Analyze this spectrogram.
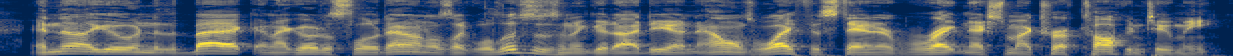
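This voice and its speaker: Speaking very fast with hardly any pauses, a man uses a medium pitch and ordinary pitch variation on a very clean recording with a silent background. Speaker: podcast co-host. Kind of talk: casual banter, crude comedy podcast. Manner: crude, joking, interrupts.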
